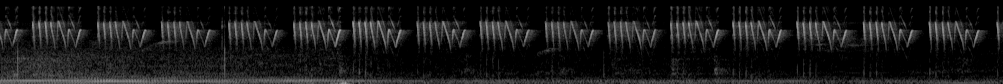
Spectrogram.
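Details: Hill prinia, a fighter-style singer, delivering a fast series of short phrases, each a burst of high, buzzy downward-and-upward sweeps, repeated about every 0.6 seconds with brief pauses between, over faint low background hum.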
